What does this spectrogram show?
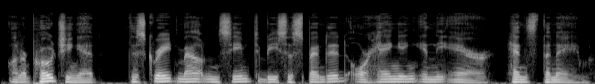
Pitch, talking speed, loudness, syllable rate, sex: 115 Hz, 170 wpm, -19 LUFS, 4.9 syllables/s, male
